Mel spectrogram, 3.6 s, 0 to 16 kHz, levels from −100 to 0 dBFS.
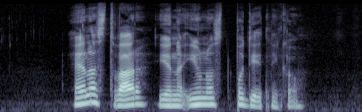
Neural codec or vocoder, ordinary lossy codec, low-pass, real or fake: vocoder, 44.1 kHz, 128 mel bands every 256 samples, BigVGAN v2; none; 14.4 kHz; fake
